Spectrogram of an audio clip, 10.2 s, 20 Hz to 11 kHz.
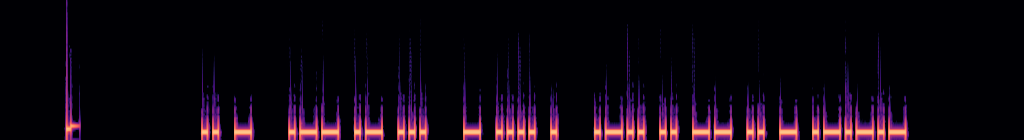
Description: Morse code, heard as a keyed tone, about 22 wpm, 700 Hz. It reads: IT WAS THE LIMIT.
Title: Sentences from Top 1500 Words 22wpm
